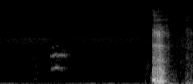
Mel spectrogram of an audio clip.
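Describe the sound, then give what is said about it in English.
A dog grunts while being walked: one loud, rough snort followed quickly by a softer second one, with a faint, brief higher whine a moment earlier. No one speaks. “Sleeping, walking the dog. Which you can hear right now.”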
